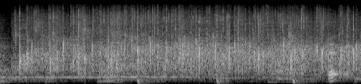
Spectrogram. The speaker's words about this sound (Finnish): Ja sanotaan aplodit. Halleluja.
